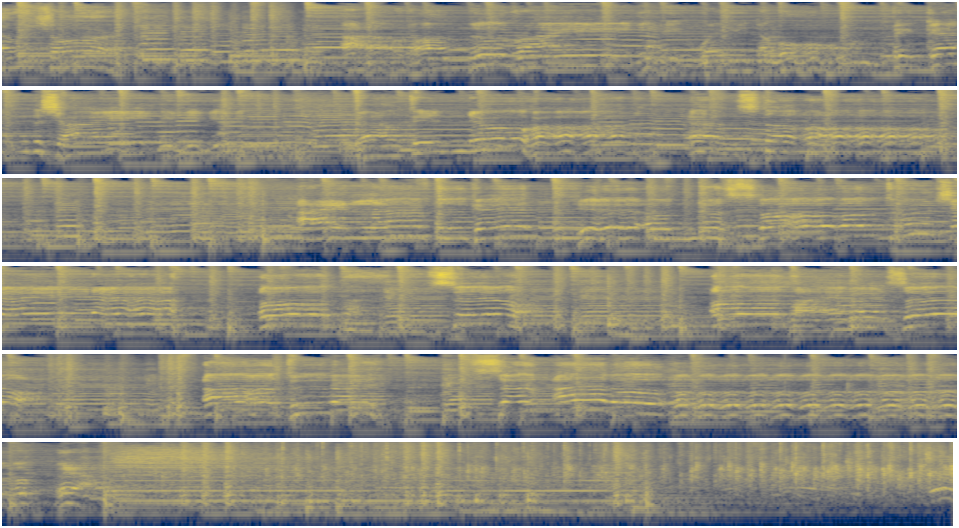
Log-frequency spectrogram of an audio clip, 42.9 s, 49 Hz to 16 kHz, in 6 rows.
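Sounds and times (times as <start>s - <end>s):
man singing: 0.0s - 1.4s, 2.2s - 14.7s, 16.4s - 26.0s, 26.6s - 37.5s
jazz big band playing: 0.0s - 42.9s
applause: 37.7s - 42.9s.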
